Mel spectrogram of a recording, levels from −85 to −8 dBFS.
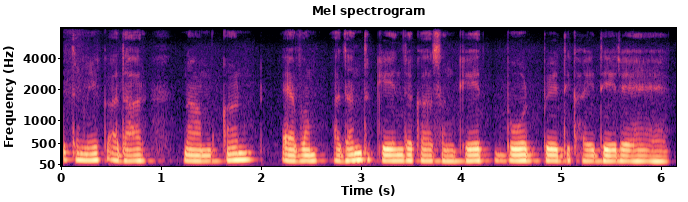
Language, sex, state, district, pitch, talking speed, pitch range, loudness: Hindi, male, Jharkhand, Ranchi, 125 Hz, 145 wpm, 120-130 Hz, -16 LUFS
